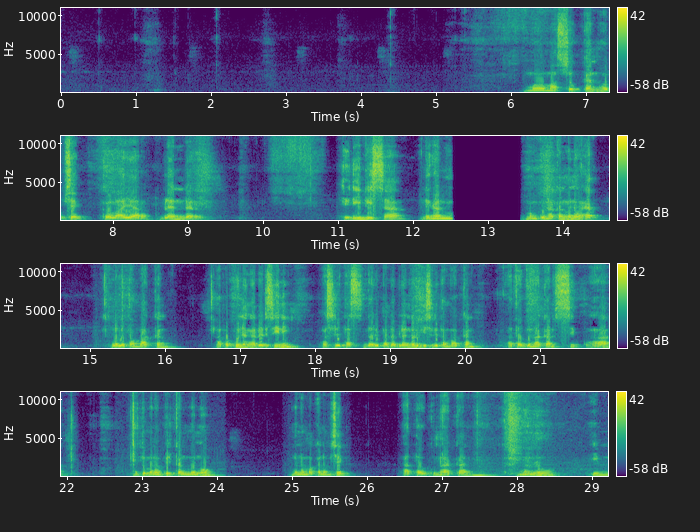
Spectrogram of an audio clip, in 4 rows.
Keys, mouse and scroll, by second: 0.6 click, 2.1-4.5 middle drag, 5.3 click, 8.7 KP_Decimal, 14.3-20.0 drag, 20.5 click, 22.2 shift+a, 27.9-29.2 drag.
